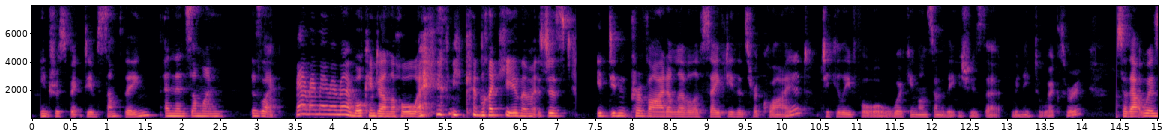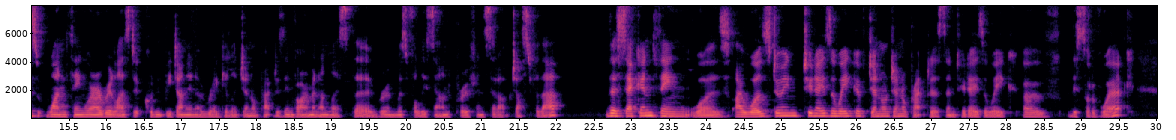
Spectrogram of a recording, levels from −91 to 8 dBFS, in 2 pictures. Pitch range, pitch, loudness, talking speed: 145-190 Hz, 170 Hz, -26 LUFS, 200 wpm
